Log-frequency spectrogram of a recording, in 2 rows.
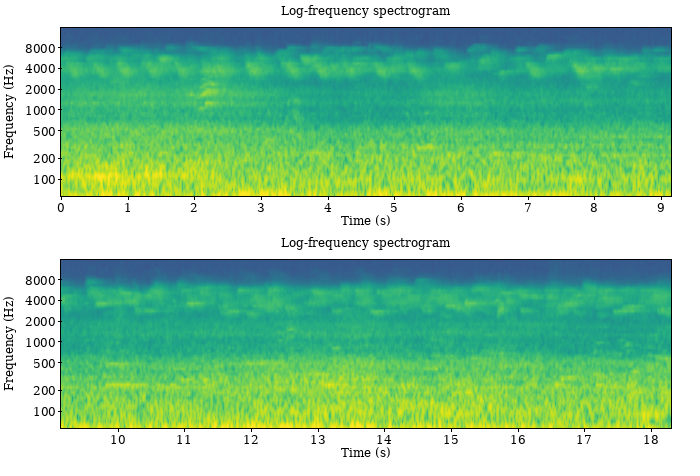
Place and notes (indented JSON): {
  "title": "Berlin Bürknerstr., backyard window - Hinterhof / backyard ambience",
  "date": "2021-07-16 10:03:00",
  "description": "10:03 Berlin Bürknerstr., backyard window\n(remote microphone: AOM5024HDR | RasPi Zero /w IQAudio Zero | 4G modem",
  "latitude": "52.49",
  "longitude": "13.42",
  "altitude": "45",
  "timezone": "Europe/Berlin"
}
